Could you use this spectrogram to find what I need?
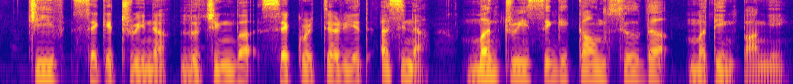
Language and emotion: Manipuri, neutral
